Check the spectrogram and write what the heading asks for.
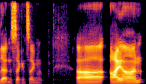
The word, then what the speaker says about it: Ion: Ion, or I've had it pronounced to me as Eon, and Iwan Cutelaba defeating Henrique de Silva at 22 seconds into the first round.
